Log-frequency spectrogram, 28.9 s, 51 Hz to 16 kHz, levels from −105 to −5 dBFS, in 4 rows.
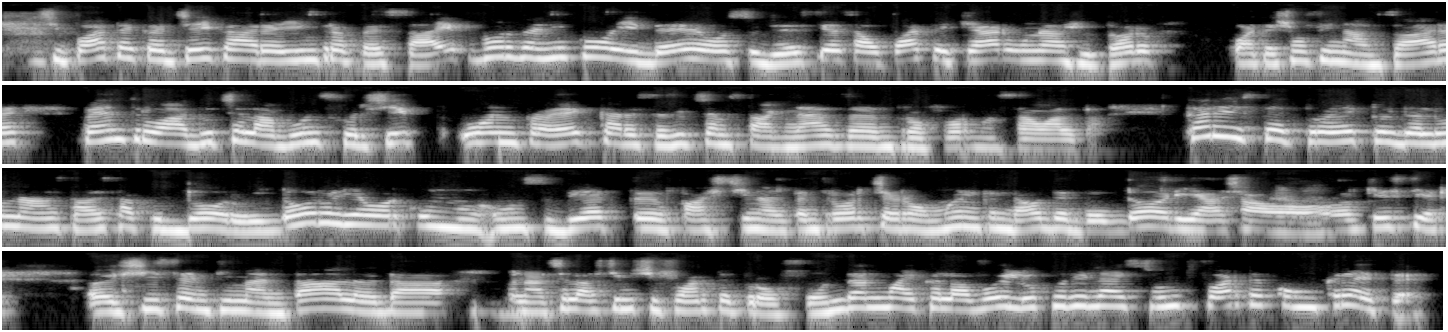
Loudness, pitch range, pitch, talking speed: -18 LUFS, 195-250 Hz, 220 Hz, 175 wpm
